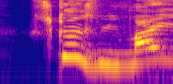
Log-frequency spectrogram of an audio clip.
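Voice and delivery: high, loud mock politeness; imitating a workmate. Workmate at a stranger's door, imitated high loud voice. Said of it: "this is how he talks".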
